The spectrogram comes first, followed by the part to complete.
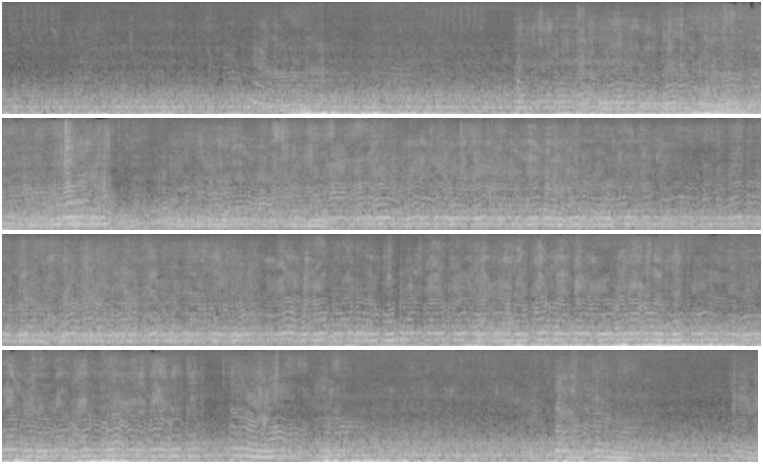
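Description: Honeybees buzzing in flight around their hives: a steady, wavering hum of many bees, with single bees passing close by, their pitch falling as they go, a few times near the end. Occasional low rumbles swell under the buzz.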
